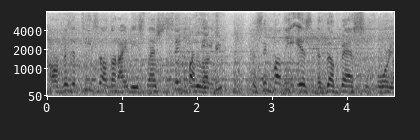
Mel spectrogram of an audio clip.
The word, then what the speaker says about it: Simpati: Then buy Sympathy or Simpati if you pronounce it in Indonesia and enjoy lots of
